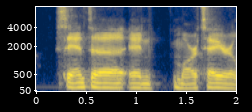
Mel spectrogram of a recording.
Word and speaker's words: Marte: Marte.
